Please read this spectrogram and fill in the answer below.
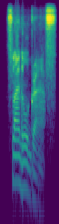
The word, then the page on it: flannelgraph: British English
